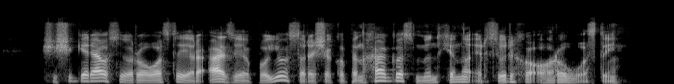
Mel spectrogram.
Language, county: Lithuanian, Vilnius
